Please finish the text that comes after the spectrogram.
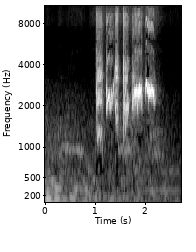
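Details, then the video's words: Greater green leafbird singing in the ngekek style: a quick run of five or six buzzy, harsh high bursts packed into about one second, then silence with faint low background hum. "CUCAK IJO SUPER NGEKEK"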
